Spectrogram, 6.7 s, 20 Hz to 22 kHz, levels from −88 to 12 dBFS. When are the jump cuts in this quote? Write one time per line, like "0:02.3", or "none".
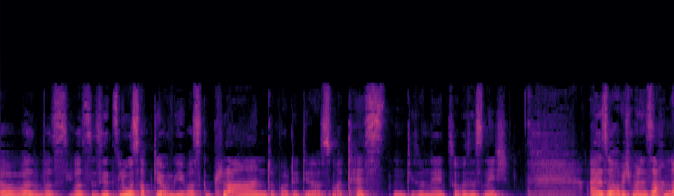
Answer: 0:04.4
